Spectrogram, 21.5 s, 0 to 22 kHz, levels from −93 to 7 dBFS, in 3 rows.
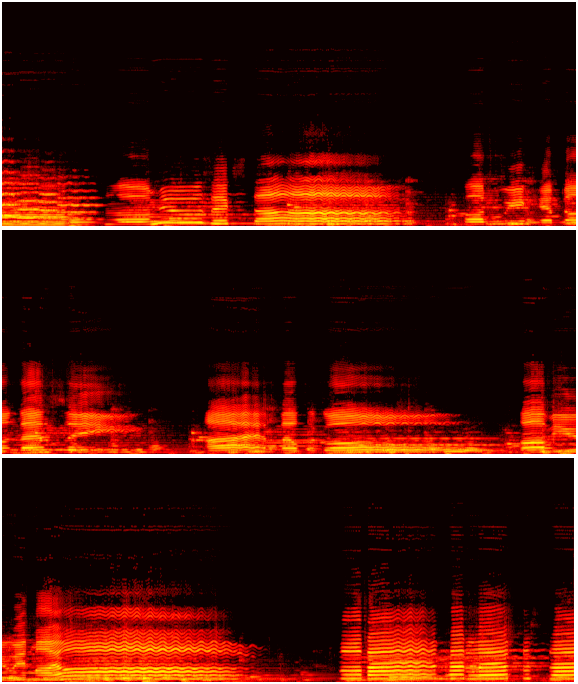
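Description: A noise suppressor made for speech is acting on audio that isn't speech, and its gain rides up and down by roughly 15 dB throughout the clip. It treats anything sustained or ambient as noise, so onsets pass while held sounds and tails sag, giving a pumping, thinned quality. A compressor reacts to loudness and a gate to level thresholds. This processor reacts to steadiness, so quiet transients survive while loud sustained sounds get pulled down.

The sound is cut by the noise suppressor at 1.13–1.47 s (about 16 dB), 2.85–3.18 s (about 9 dB), 4.91–9.71 s (about 20 dB, the longest stretch), 10.61–11.24 s (about 10 dB), 13.13–14.78 s (about 16 dB), 17.19–18.6 s (about 20 dB), 19.8–19.95 s (about 6 dB) and 20.7–21.23 s (about 17 dB). Each time, the material sinks after its attack or its decay is truncated. A dropout or mute would also remove the attack, so these are not dropouts.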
